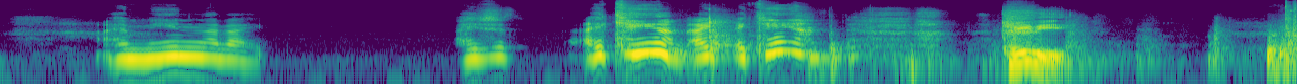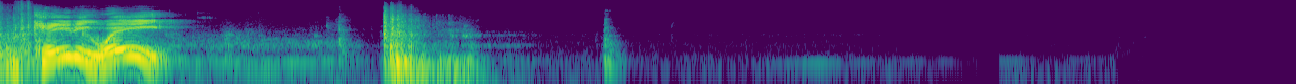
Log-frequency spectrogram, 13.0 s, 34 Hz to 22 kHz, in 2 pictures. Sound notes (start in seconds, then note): 8.3 door slams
